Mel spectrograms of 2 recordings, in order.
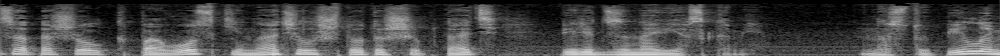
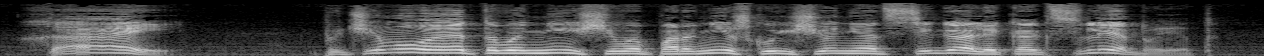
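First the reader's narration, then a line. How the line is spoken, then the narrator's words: Old woman shouting. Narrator (Russian): крикнула старуха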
